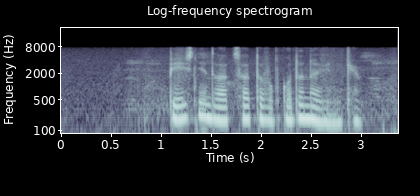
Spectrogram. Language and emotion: Russian, neutral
